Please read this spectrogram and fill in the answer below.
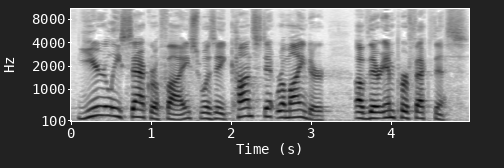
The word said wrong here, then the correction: imperfectness: I emphasized the wrong syllable there. It was a reminder of their imperfectness. There we go.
